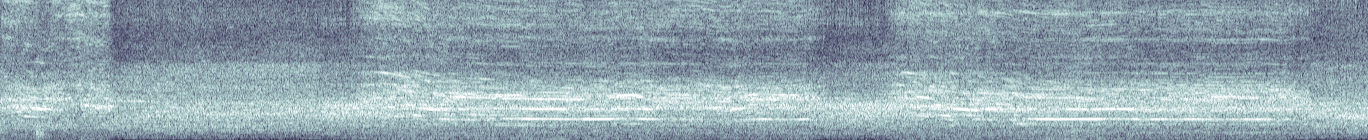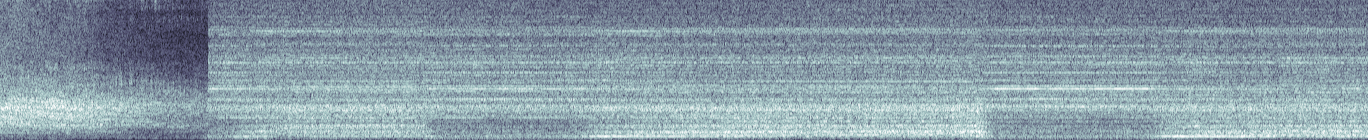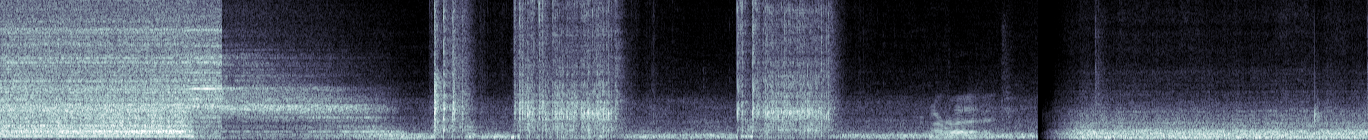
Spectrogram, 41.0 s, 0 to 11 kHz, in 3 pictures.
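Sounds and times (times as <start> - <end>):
belt grinder grinding steel: 0.0 - 29.6, 31.7 - 33.7, 34.7 - 35.8
arc welder crackling: 31.7 - 33.8, 34.7 - 35.9.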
